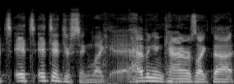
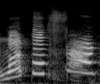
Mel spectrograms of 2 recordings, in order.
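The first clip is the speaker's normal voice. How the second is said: very high, drawn-out freak-out squeal; hammed-up scared exclamation; mock horror; slower than usual. Acts out horror at the show.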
